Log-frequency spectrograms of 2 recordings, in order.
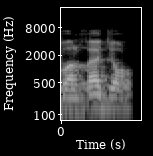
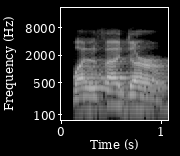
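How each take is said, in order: First: The final r vibrates against the gums. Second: The final r is curled back, English style. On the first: The speaker calls it right. "tapi wal fajr. ... Ada getarannya" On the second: The speaker calls it wrong. "Ini ini R-nya Inggris. ... Wal fajr bukan"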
